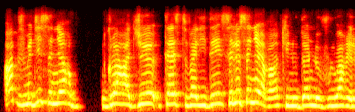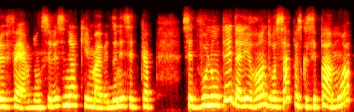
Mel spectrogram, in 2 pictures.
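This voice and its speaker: A woman with a French accent giving a spontaneous spoken testimony at a church meeting, animated storytelling with frequent restarts. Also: high-pitched, a little fast, breathy edge. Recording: slightly dull audio recording.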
